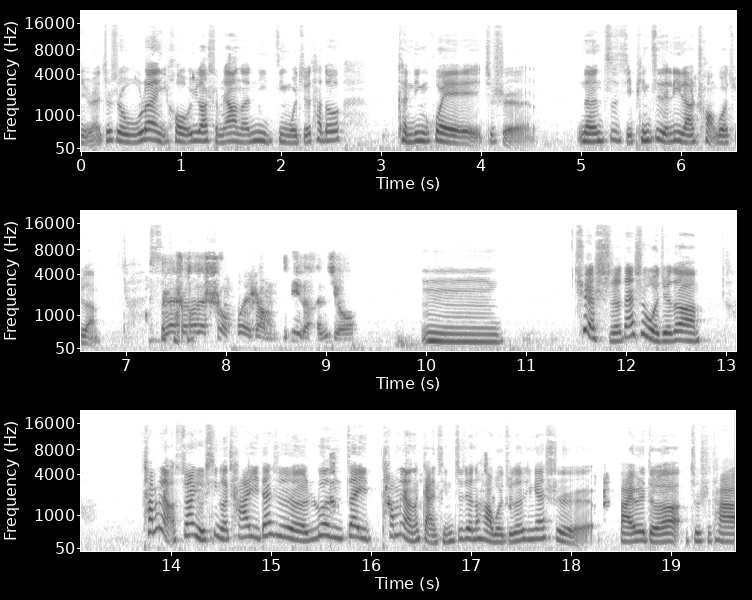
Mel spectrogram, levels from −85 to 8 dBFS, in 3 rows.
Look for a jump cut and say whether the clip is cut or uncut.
cut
